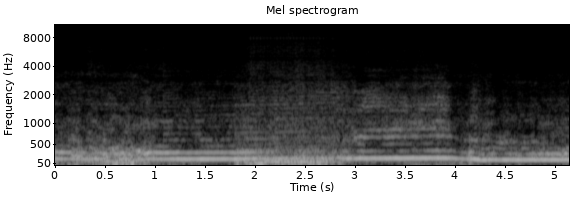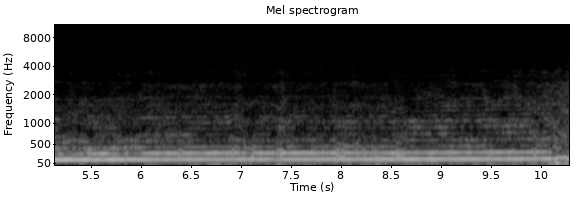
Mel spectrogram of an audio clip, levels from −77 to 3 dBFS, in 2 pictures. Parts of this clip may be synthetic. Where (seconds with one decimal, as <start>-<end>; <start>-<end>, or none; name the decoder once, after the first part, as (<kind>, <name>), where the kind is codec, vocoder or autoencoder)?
0.0-1.8 (codec, SNAC); 2.8-10.3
